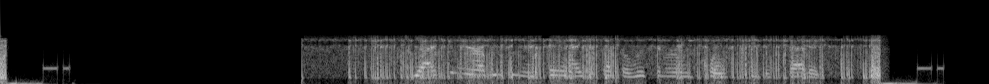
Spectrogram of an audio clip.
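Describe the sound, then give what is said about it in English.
A narrowband radio transmission with a steady hiss of static and crackle under a garbled voice, opened and closed by short electronic beeps, with silence between the first beep and the signal. “Really close to the static.”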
